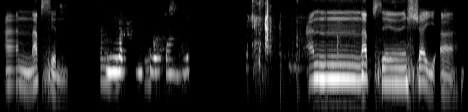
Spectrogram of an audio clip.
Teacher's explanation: Di situ nun bertemu dengan nun wajib dibaca dengung, dibaca gunnah.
